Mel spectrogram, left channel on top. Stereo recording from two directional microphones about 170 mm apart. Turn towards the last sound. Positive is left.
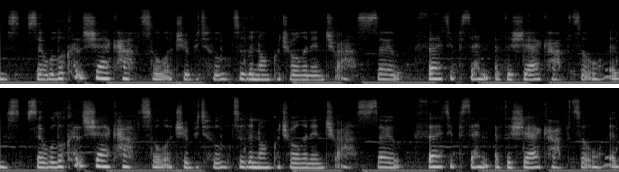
turn(degrees=-35)  # may be behind; listen again after turning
